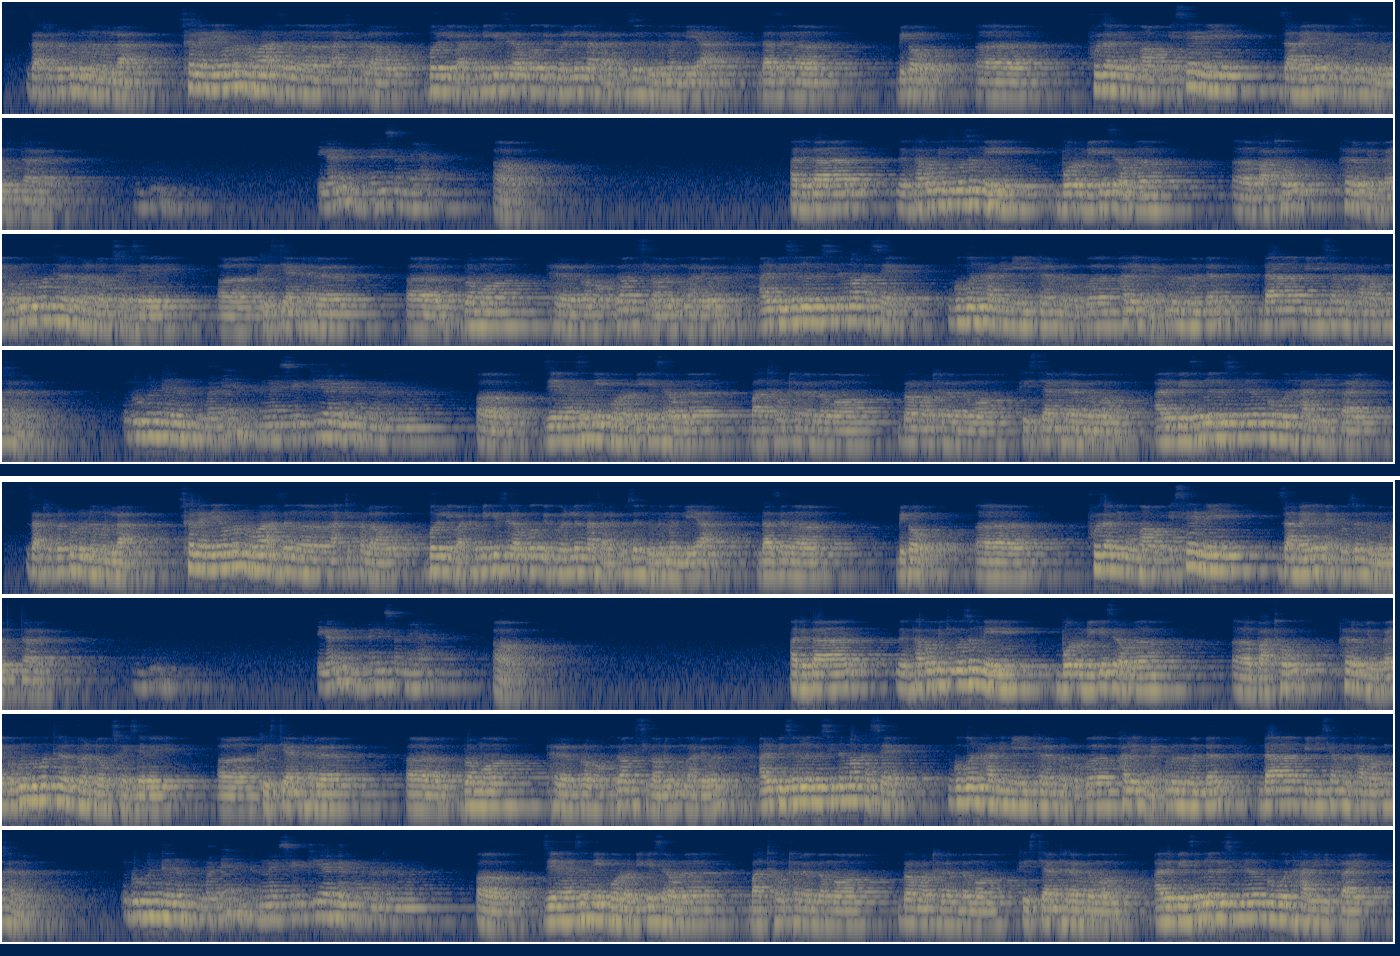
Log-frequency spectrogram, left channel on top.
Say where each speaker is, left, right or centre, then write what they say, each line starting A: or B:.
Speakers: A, on the right; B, on the right.
A: जाथायफोरखौ नुनो मोनला । सोलायनायावल'
B: औ
A: नुवा जोङो आथिखालाव बोरलि बाथौनि गेजेरावबो बेफोर लोंला जाानायखौ जों नुनो मोनलिया । दा जोङो
B: औ
A: बेखौ ओ फुजानि मुङाव एसे एनै जानाय लोंनायखौ जों नुनो मोनो आरो ।
B: उम्म उम्म थिगानो नोंथांनि साननाया ।
A: औ आरो दा नोंथांङाबो मिथिगौ जोंनि बर'नि गेजेरावनो ओ बाथौ धोरोमनि अनगायै गुबुन गुबुन धोरोमफोर दंसै जेरै ओ ख्रिषटियान धोरोम ओ
B: औ
A: ब्रह्म धोरोम ब्रह्मखौथ' सिगाङावनो बुंखा दोंमोन । आरो बेजों
B: औ
A: लोगोसे माखासे गुबुन हारिनि धोरोमफोरखौबो फालिबोनायखौ नुनो मोनदों दा बिनि सायाव नोंथाङा मा बुंनो सानो?
B: गुबुन धोरोम माने नोंथाङा एसे क्लियारलि बुंनो हागोन नामा?
A: औ जेरैहाय जोंनि बर'नि गेजेरावनो बाथौ धोरोम दङ ब्रह्म धोरोम दङ । ख्रिष्टियान धोरोम
B: अ
A: दङ
B: अ
A: आरो बेजों लोगोसेनो गुबुन हारिनिफ्राय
